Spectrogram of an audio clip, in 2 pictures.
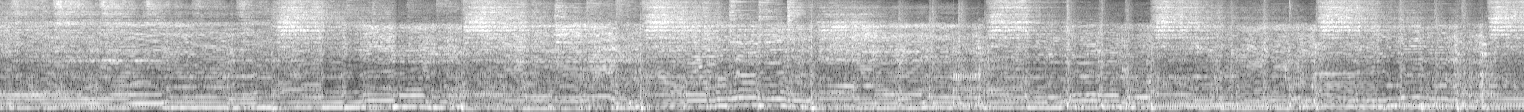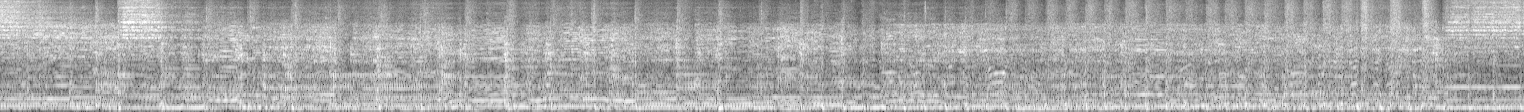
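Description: Punk band playing live: electric guitar, bass guitar and drum kit, loud and steady throughout.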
